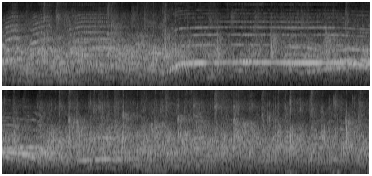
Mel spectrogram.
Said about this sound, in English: You clap.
